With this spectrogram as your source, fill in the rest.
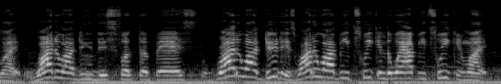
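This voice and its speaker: Music can be heard in the background. A woman speaks at a fairly quick pace. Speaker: vlogger. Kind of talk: motivational talk to camera. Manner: fast; animated.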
